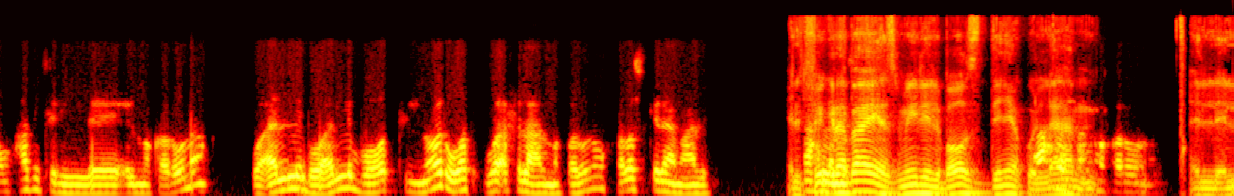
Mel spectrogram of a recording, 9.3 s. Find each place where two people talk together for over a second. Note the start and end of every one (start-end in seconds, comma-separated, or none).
none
